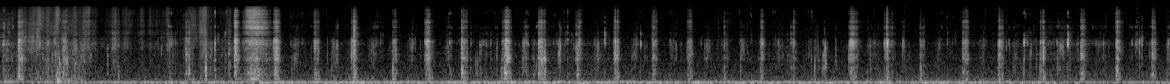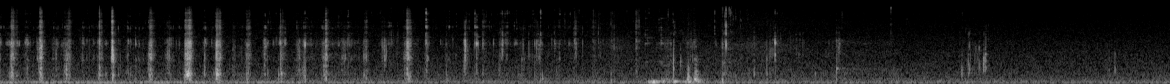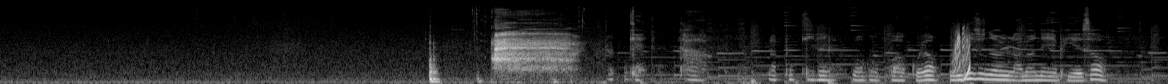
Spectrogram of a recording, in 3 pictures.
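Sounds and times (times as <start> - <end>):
wet chewing: 0.0 - 20.6, 21.2 - 21.7
person drinking from a mug: 21.3 - 21.7, 28.3 - 29.4.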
